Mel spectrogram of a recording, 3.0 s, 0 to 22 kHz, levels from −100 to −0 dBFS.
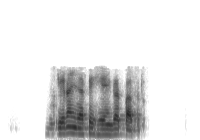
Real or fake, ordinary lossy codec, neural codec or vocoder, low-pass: fake; MP3, 32 kbps; codec, 16 kHz, 4 kbps, X-Codec, HuBERT features, trained on general audio; 3.6 kHz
